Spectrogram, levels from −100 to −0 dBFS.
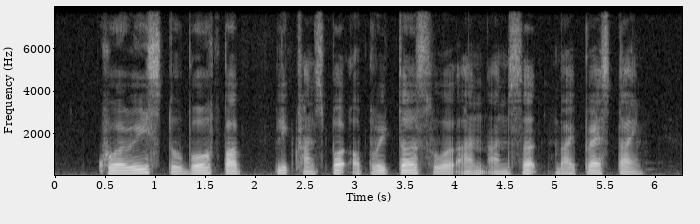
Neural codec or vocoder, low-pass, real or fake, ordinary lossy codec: none; none; real; none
